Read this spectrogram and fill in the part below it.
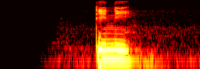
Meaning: three
- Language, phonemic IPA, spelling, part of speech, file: Assamese, /tini/, তিনি, numeral, As-তিনি.ogg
